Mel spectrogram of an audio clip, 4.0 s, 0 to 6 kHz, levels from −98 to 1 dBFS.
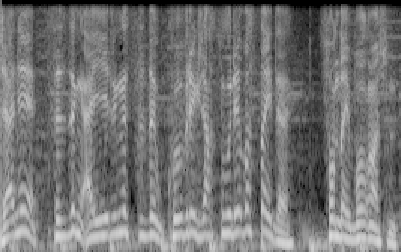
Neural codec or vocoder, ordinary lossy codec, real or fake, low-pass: none; none; real; 5.4 kHz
